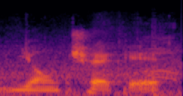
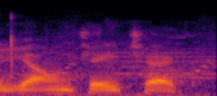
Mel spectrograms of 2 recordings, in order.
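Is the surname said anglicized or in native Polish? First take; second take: anglicized; native Polish. First: The surname sounds like a clipped English 'Yon Check'. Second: The surname is said with its full native sounds. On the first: The speaker calls it wrong. "in the words of uh Joe Rogan" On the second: The speaker calls it right. "I'm gonna pronounce it the right way"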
